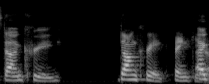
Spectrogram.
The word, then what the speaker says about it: Don Krieg: Just so you know, it's Don Krieg.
